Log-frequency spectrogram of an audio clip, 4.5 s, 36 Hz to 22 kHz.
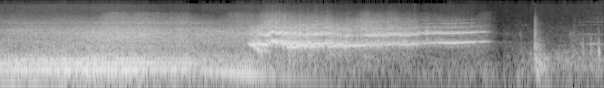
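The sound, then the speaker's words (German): A police patrol car carrying Herr Glockner and two police officers arrives: its engine rumbles and winds down, then tires screech loudly in a long, high skid as it brakes to a halt, followed by silence and a single short thump. “Tarzan rief im Polizeipräsidium an und schon wenige Minuten später war Herr Glockner mit einem Streifenwagen und 2 Polizisten zur Stelle.”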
